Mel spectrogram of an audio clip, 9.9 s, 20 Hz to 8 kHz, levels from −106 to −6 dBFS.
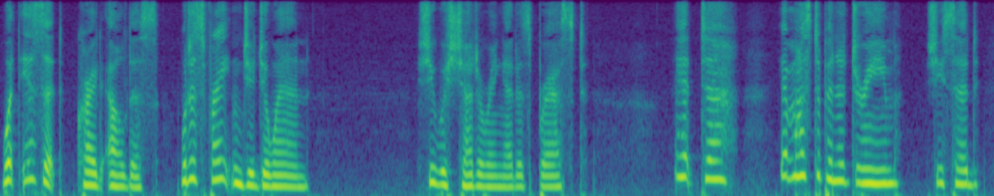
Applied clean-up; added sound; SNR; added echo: none; none; none; none.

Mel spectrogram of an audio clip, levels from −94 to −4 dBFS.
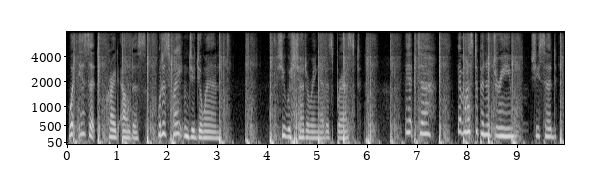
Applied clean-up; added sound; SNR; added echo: none; Walk, footsteps; 2 dB; none.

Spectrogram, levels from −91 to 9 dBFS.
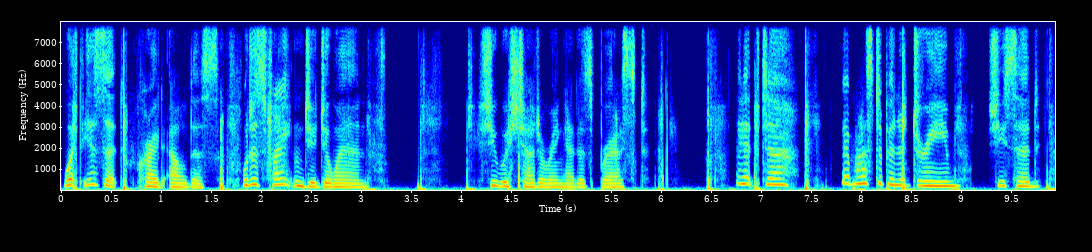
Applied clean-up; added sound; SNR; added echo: neural diffusion model UNIVERSE++.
